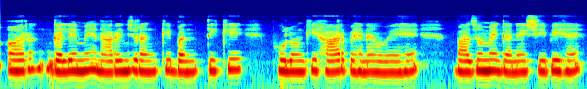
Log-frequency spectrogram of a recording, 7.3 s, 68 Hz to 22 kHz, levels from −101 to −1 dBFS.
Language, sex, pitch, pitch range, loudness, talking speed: Urdu, female, 225 Hz, 215-230 Hz, -14 LUFS, 140 wpm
